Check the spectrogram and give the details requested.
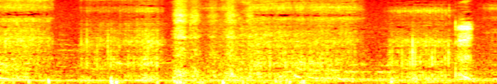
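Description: Faint snorting breaths and a wheezy, whistling edge can be heard over a hissy background. This is soft snoring.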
